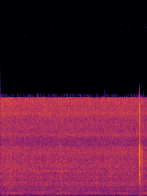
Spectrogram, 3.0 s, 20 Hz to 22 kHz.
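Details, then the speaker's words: 1988 Kenwood KX-67W stereo cassette deck rewinding and stopping: only a faint soft whirr and one light click, the tape transport running smoothly and quietly. "we apply the rewind and stop, practically nothing is heard what the team is doing Okay, very light is what you hear"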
